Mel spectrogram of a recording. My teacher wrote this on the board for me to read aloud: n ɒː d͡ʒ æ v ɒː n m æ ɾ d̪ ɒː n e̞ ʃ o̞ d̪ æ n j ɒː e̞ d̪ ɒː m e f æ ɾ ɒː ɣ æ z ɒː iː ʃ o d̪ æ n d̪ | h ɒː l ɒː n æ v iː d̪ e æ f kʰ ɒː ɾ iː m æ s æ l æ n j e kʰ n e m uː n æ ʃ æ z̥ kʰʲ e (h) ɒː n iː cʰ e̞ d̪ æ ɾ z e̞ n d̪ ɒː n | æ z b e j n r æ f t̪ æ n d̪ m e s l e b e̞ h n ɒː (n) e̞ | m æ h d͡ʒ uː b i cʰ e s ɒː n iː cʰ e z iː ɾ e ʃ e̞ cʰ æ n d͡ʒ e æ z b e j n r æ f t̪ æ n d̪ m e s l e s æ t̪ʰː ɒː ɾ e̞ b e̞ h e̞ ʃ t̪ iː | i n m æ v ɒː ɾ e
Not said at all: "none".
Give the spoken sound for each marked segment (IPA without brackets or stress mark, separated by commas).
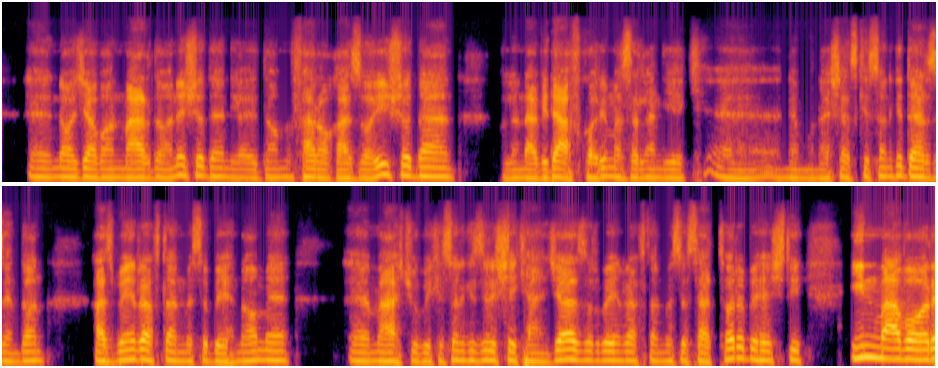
s, m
